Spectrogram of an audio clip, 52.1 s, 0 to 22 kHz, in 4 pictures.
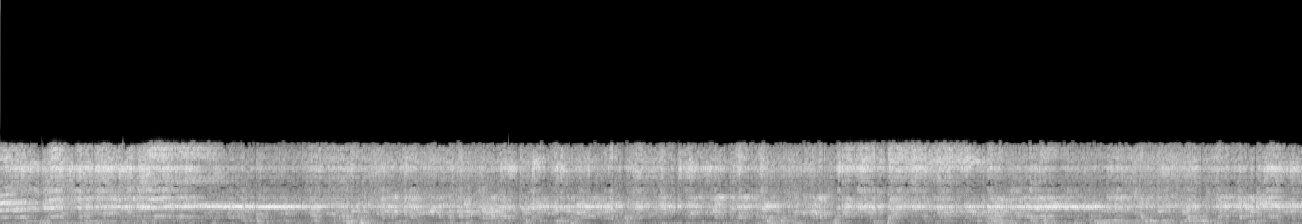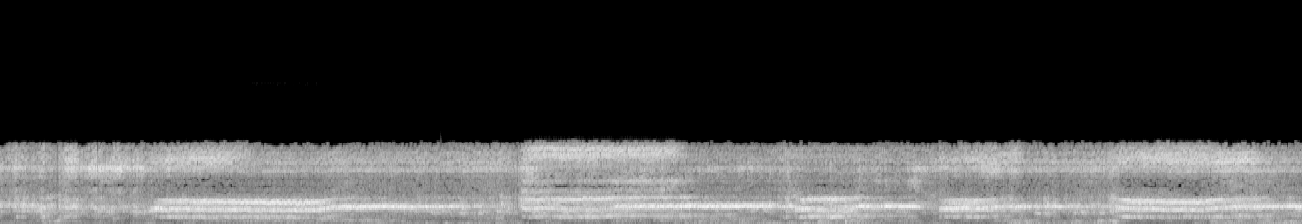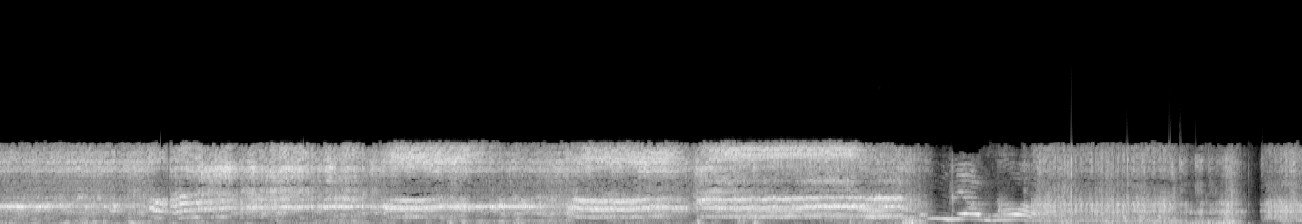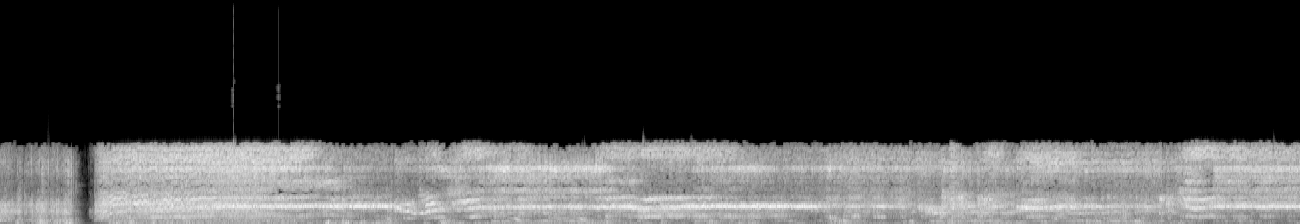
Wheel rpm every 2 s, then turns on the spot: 210, 230, 230, 230, 230, 230, 230, 220, 230, 220, 230, 230, 220, 230, 220, 230, 220, 160, 10, 20, 170, 220, 220, 230, 230, 230.
36-38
